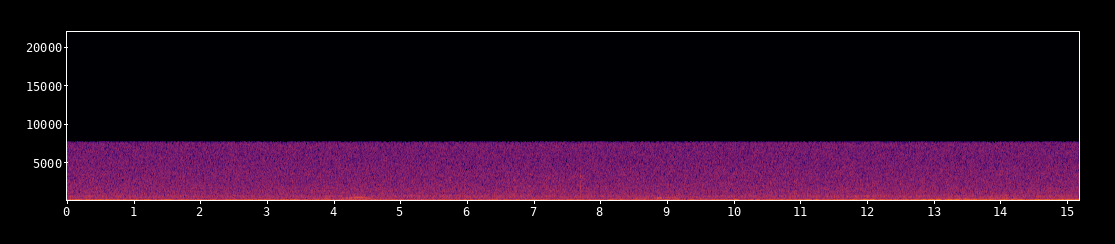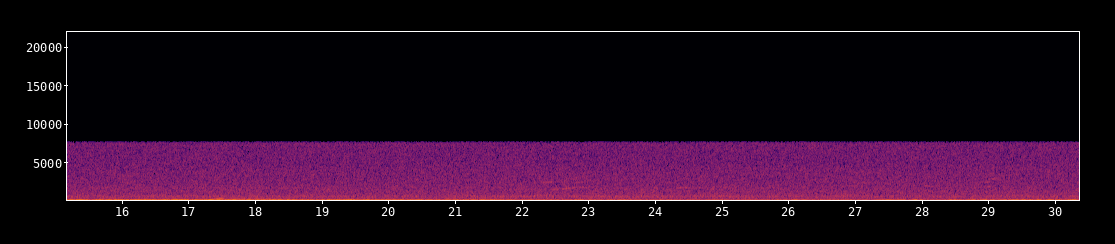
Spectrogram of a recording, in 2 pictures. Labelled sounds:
22.5	22.8	humpback whale, 1.5 to 1.8 kHz

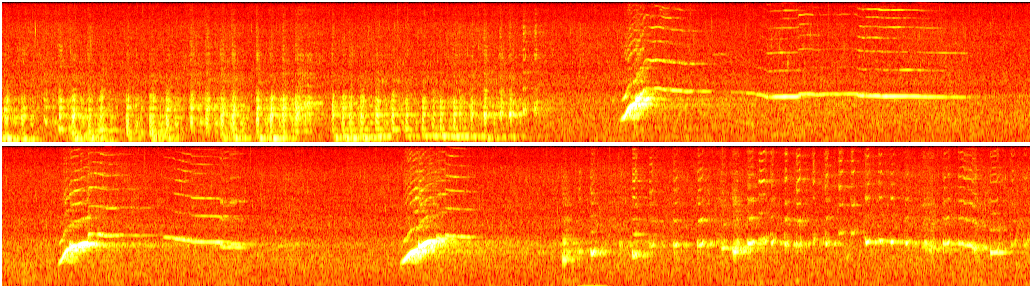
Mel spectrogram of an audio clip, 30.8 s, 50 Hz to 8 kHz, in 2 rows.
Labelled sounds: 4.4	4.8	humpback whale, 0.78 to 2.8 kHz
7.9	8.2	humpback whale, 4.2 to 4.6 kHz
9.3	14.4	humpback whale, 0.78 to 8.0 kHz
16.3	17.3	humpback whale, 0.78 to 8.0 kHz
17.8	19.1	humpback whale, 0.78 to 7.6 kHz
21.4	22.6	humpback whale, 0.78 to 8.0 kHz
24.9	25.8	humpback whale, 0.78 to 1.2 kHz
26.2	27.5	humpback whale, 0.78 to 7.2 kHz
27.9	28.9	humpback whale, 0.81 to 6.1 kHz
29.2	30.5	humpback whale, 0.78 to 4.5 kHz

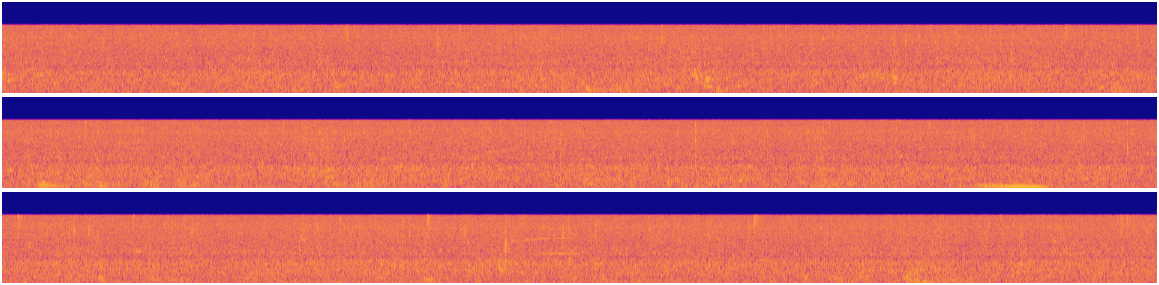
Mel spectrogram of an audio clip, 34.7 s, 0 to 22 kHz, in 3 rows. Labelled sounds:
28.3	28.8	humpback whale, 1.3 to 2.8 kHz

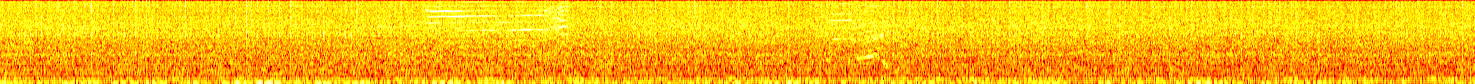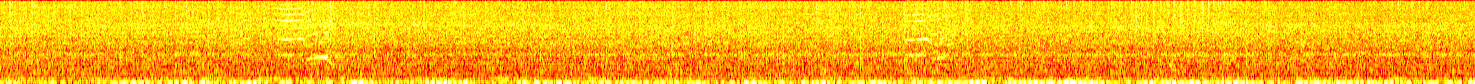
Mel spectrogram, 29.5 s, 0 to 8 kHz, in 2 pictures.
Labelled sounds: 4.0	5.9	killer whale, southern resident, J pod, call S01, 1.8 to 8.0 kHz
8.1	9.1	killer whale, southern resident, J pod, call S01, 0.35 to 8.0 kHz
17.4	18.3	killer whale, southern resident, J pod, call S01, 0.22 to 8.0 kHz
23.7	24.5	killer whale, southern resident, J pod, call S01, 0.41 to 8.0 kHz

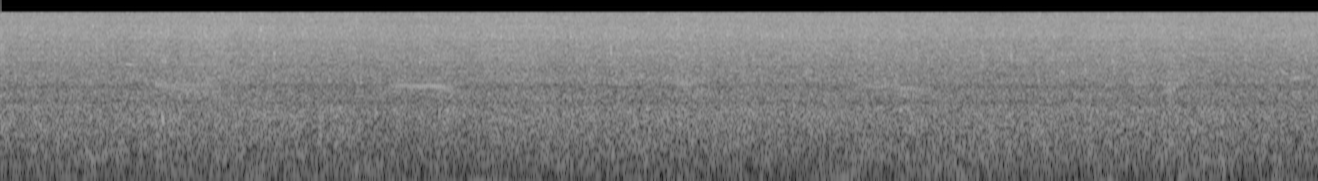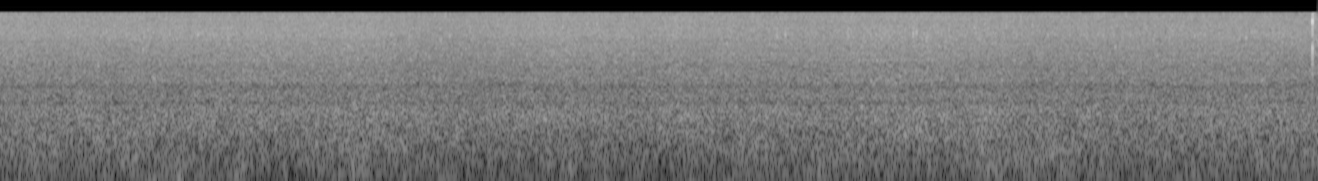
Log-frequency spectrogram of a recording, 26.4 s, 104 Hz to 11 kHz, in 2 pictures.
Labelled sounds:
1.6	2.0	humpback whale, 0.94 to 1.3 kHz
3.9	4.5	humpback whale, 1.0 to 1.3 kHz
8.6	9.0	humpback whale, 1.1 to 1.3 kHz
12.9	13.1	humpback whale, 1.4 to 1.6 kHz

